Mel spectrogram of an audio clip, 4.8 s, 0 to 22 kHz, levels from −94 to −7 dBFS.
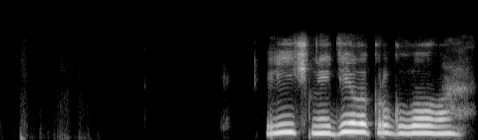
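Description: Speech carried over a WebRTC call path whose top end stops at 8 kHz, consistent with Opus coding, with no technical faults to report.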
